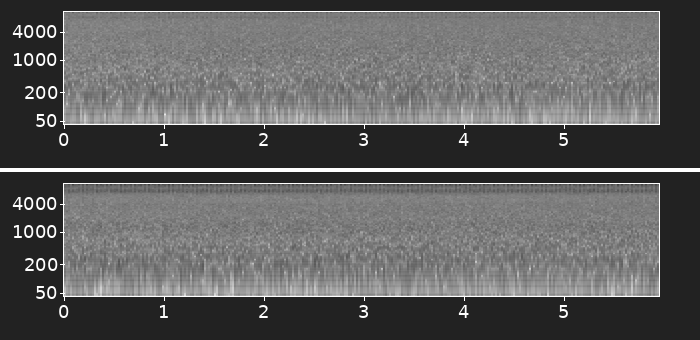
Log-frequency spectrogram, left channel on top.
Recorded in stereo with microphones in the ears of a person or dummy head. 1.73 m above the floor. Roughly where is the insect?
Right.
